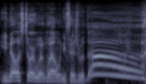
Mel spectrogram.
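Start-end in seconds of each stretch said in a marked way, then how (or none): 1.3-2.2 high, drawn-out contented ah; satisfied ah. Pretend. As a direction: sigh it out like a story just landed. Satisfied sigh ending a story.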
